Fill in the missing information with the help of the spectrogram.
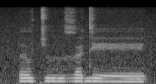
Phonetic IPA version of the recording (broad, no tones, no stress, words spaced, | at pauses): əo̯cɯːɣœd eː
